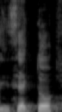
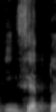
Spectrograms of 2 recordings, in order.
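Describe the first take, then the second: First: Said in the usual way. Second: "insecto" said as "insepto" with a P; mispronounced "insecto"; wrong pronunciation. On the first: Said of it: "en vez de insecto". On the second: Shown as a demonstration. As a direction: swap the C in "insecto" for a P. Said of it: "insecto en vez de insecto".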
